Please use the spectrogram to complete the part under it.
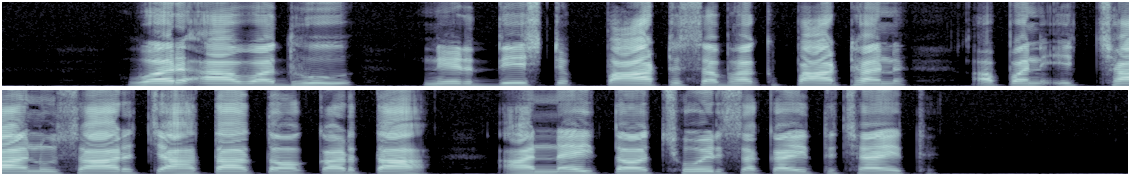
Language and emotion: Maithili, neutral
